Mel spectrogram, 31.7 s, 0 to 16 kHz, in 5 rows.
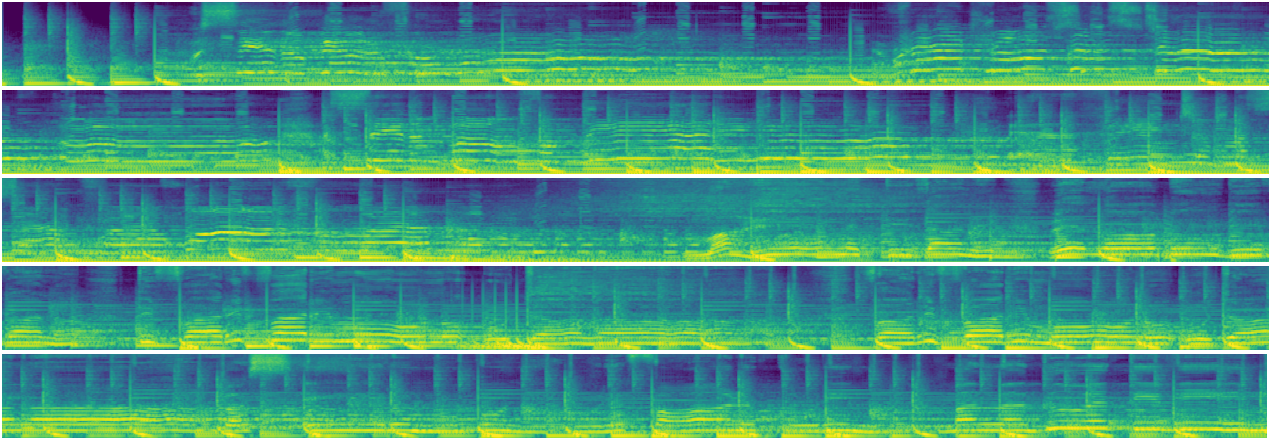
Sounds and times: Music of Asia: 0.0s - 31.6s
Singing: 0.9s - 31.6s.

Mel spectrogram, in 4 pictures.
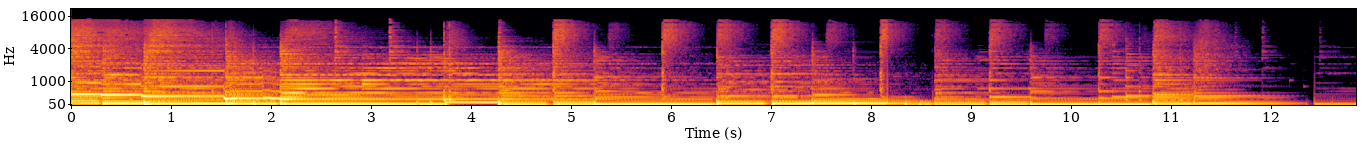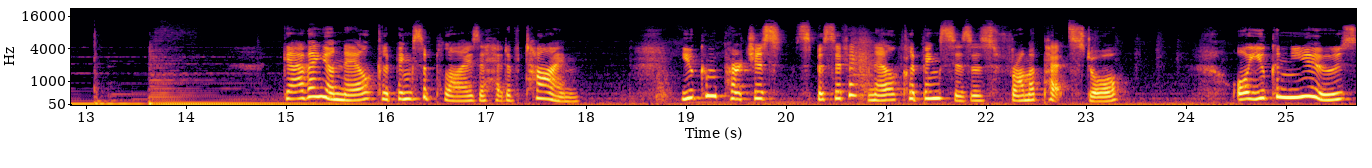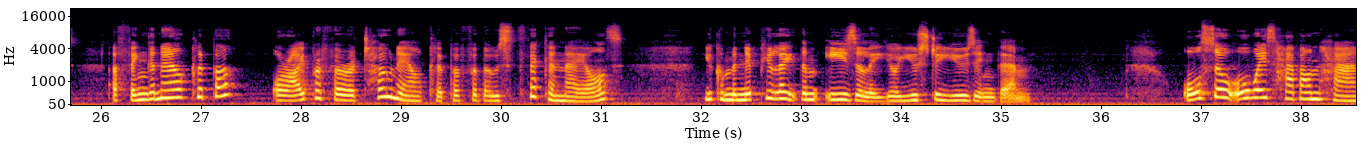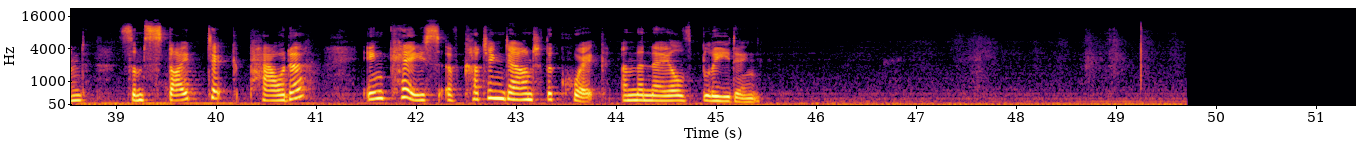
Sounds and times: Speech: 15.0s - 18.0s, 19.0s - 23.4s, 24.5s - 31.2s, 32.0s - 35.4s, 36.8s - 45.5s.

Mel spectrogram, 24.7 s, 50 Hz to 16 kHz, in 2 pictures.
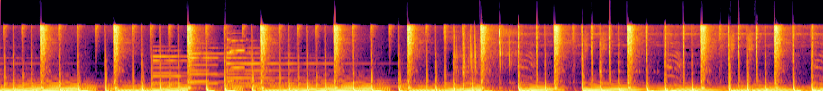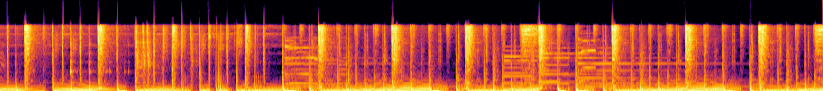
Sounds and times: Music: 0.0s - 24.6s.

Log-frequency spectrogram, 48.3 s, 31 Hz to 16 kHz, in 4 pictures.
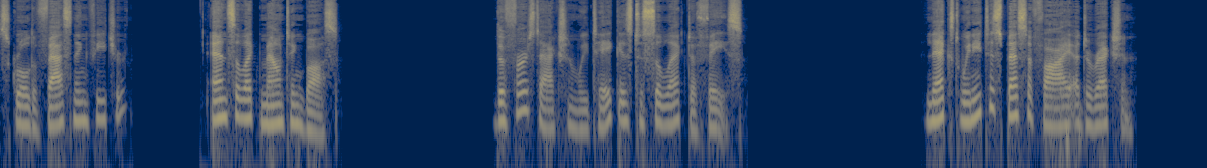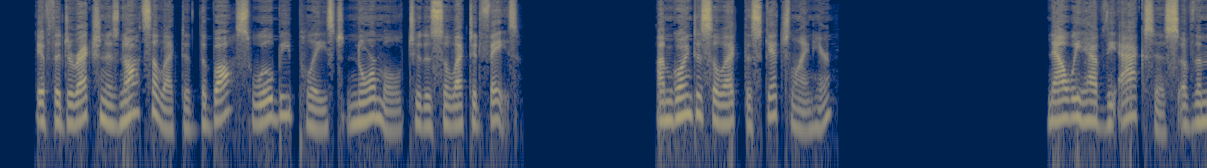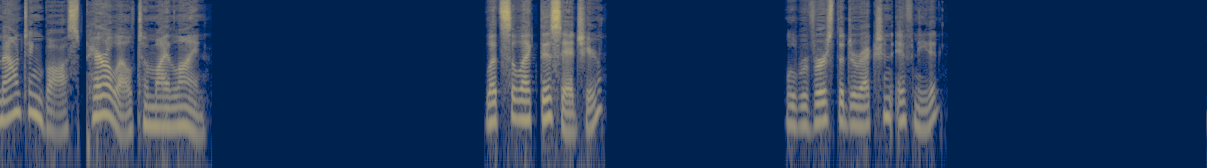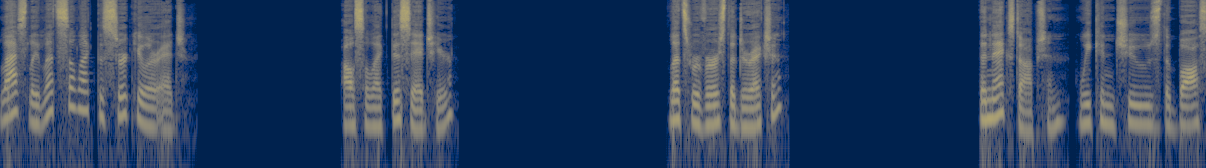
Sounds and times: Speech: 0.0s - 1.3s, 2.0s - 3.4s, 5.0s - 7.5s, 9.3s - 11.4s, 12.4s - 17.3s, 18.6s - 20.5s, 22.6s - 26.3s, 29.0s - 30.2s, 32.0s - 33.6s, 36.2s - 38.2s, 39.6s - 40.8s, 42.9s - 44.1s, 46.0s - 48.2s.

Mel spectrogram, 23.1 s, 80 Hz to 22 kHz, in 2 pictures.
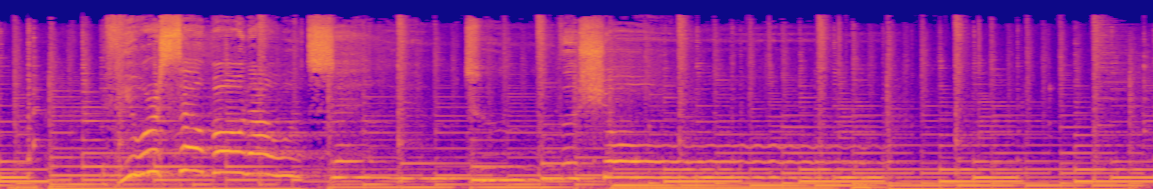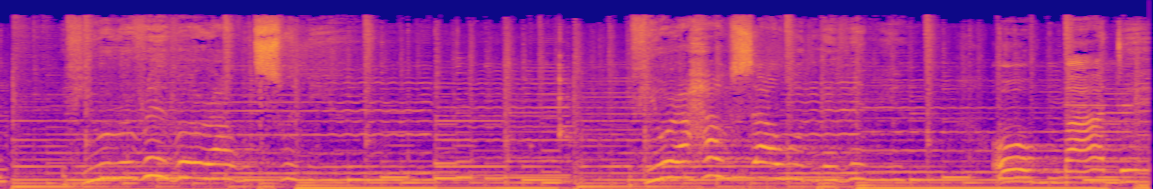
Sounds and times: Music: 0.0s - 23.0s.

